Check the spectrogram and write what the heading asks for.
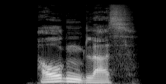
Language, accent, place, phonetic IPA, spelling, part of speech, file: German, Germany, Berlin, [ˈaʊ̯ɡn̩ˌɡlas], Augenglas, noun, De-Augenglas.ogg
- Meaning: 1. glasses (spectacles) 2. any glass device that aids eyesight (e.g. glasses, pince-nez, monocle, etc.)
